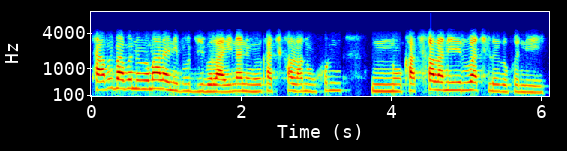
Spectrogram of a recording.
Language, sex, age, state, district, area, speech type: Bodo, female, 45-60, Assam, Kokrajhar, urban, conversation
